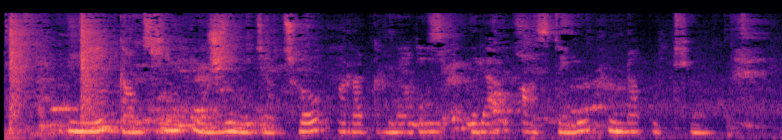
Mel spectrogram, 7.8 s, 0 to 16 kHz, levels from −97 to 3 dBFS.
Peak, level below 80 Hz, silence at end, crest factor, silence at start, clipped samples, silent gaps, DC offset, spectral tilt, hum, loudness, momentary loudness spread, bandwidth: -2 dBFS; -52 dBFS; 0.2 s; 20 dB; 0.05 s; under 0.1%; none; under 0.1%; -4 dB/octave; none; -22 LUFS; 14 LU; 11.5 kHz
